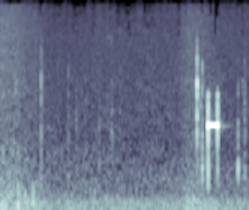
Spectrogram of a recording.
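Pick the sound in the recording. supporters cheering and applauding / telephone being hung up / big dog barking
telephone being hung up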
